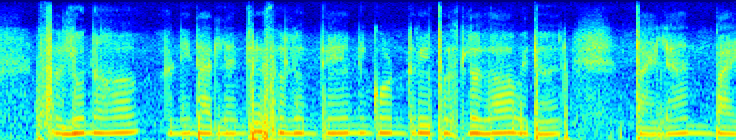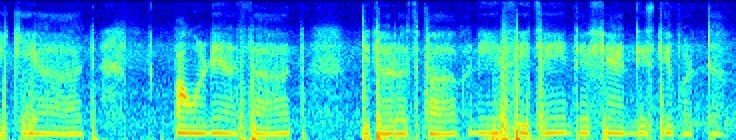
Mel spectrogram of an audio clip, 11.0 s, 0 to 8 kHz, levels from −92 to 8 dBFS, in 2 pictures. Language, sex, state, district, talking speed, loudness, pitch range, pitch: Konkani, male, Goa, North and South Goa, 140 wpm, -25 LUFS, 145-160 Hz, 155 Hz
